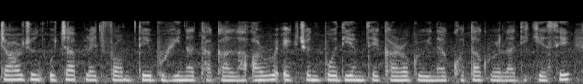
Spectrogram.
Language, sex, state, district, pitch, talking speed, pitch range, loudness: Nagamese, female, Mizoram, Aizawl, 200 Hz, 205 wpm, 195-210 Hz, -16 LUFS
